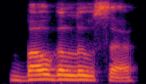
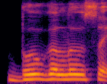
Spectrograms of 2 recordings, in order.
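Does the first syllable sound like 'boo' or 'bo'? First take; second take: bo; boo. First: The first syllable sounds like 'bo'. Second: The first syllable sounds like 'boo'. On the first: The speaker calls it right. "I'm gonna say this right" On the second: The speaker calls it wrong. "I pronounced it wrong. I pronounced it Boogaloosa"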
